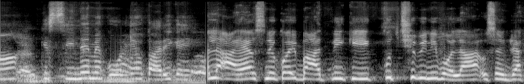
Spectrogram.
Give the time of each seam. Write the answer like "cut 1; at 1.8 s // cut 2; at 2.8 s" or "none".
cut 1; at 2.1 s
